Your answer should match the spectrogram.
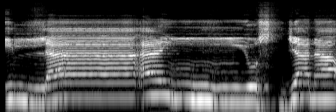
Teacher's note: اب یہاں پر بھی آپ لوگ پہلا حرف ساکن اور دوسرا حرف مشدد دیکھ رہے ہیں تو ہم نے ساکن حرف کو چھوڑ دینا ہے، حمزہ کو ہم نے یا مشدد کے ساتھ ملانا ہے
